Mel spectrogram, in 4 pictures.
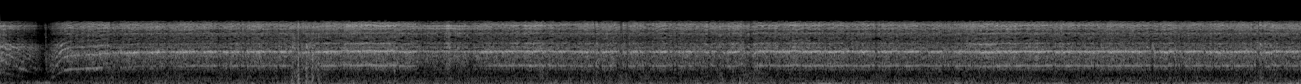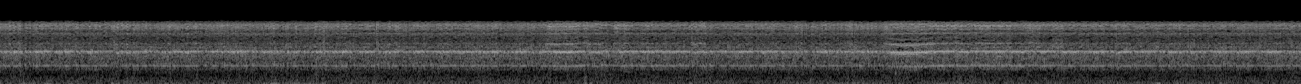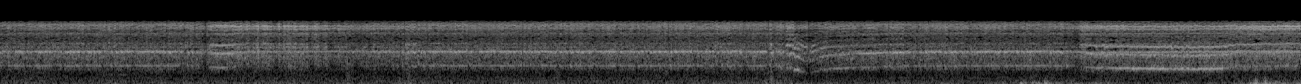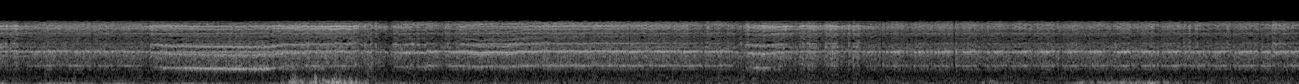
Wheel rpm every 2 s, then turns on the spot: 140, 230, 230, 230, 230, 230, 230, 230, 230, 230, 230, 230, 240, 230, 230, 230, 220, 210, 220, 230, 220, 230, 230, 230, 230, 230.
none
